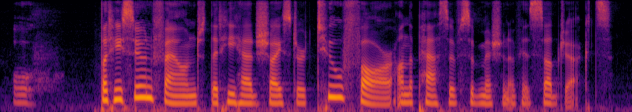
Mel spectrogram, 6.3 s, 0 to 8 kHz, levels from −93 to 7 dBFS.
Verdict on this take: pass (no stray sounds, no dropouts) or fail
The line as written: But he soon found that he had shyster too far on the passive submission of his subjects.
fail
